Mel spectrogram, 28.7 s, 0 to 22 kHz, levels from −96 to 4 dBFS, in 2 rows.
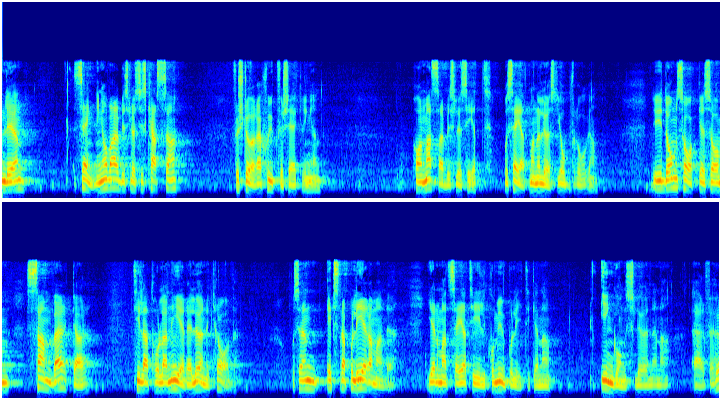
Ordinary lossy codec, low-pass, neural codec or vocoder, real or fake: none; 7.2 kHz; none; real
